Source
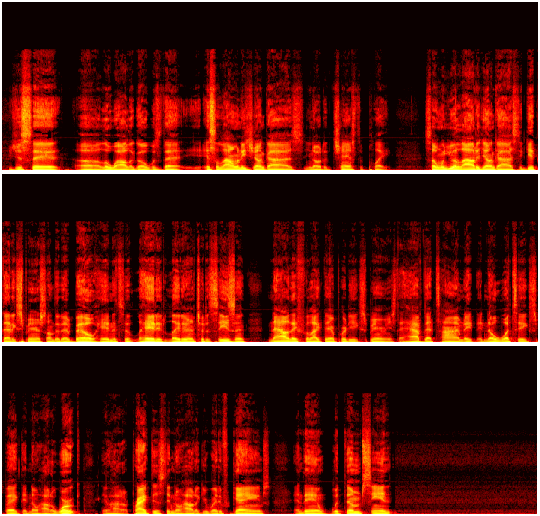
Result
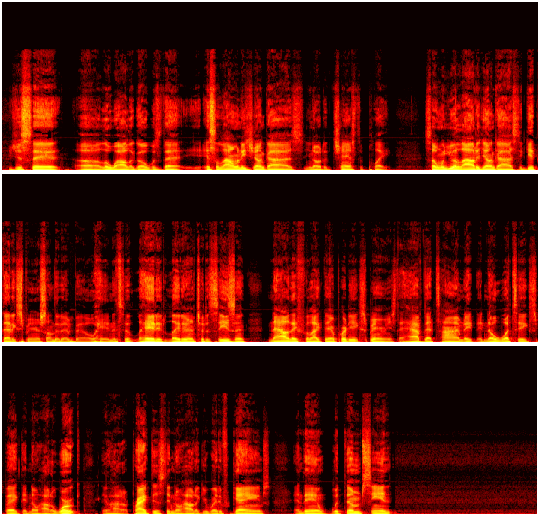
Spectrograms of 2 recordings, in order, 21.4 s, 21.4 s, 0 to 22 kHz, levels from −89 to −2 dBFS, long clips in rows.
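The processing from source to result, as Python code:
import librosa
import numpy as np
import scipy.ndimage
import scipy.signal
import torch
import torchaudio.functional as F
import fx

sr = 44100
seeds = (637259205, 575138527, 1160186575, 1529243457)

y = fx.over_compress(x, sr, threshold_db=-32.0, ratio=-1.0, at=(7.48, 8.73))
y = fx.peak_eq(y, sr, hz=740.0, db=11.0, octaves=2.5, at=(11.56, 12.11), fade=0.02)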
